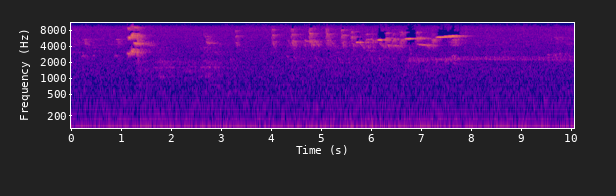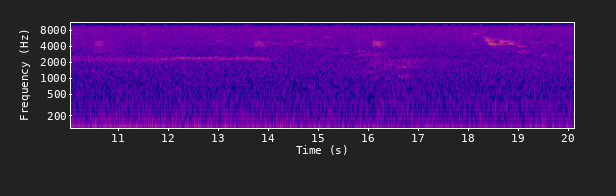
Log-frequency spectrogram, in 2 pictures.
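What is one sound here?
A shallow creek trickles softly over stones.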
